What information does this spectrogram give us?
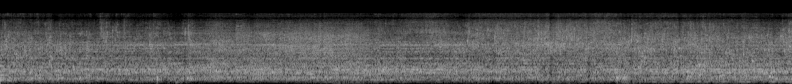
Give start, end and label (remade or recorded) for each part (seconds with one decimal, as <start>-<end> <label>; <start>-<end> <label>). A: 0.0-1.9 recorded; 1.9-3.8 remade; 3.8-7.9 recorded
